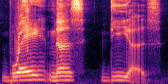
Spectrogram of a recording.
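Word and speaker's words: buenos días: In Spanish, it needs to be much more clear. So kind of think you're trying to force each syllable. For rosas, it would be rosas. Rosas. Buenos dias. Buenos dias. So you speed it up a little bit, but you're still emphasizing each syllable.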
